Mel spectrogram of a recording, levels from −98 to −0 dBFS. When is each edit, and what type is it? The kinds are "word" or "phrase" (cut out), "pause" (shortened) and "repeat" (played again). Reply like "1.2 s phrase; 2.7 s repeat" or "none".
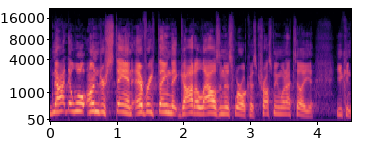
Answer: none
